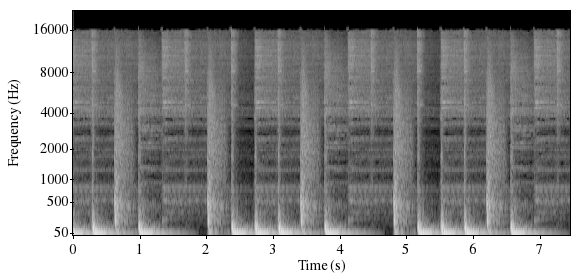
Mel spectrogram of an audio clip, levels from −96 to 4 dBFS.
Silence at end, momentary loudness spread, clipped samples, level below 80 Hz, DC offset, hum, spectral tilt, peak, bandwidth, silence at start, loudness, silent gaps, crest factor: 0 s; 5 LU; under 0.1%; -20 dBFS; under 0.1%; none; -3.5 dB/octave; -4 dBFS; 17 kHz; 0 s; -20 LUFS; none; 14 dB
